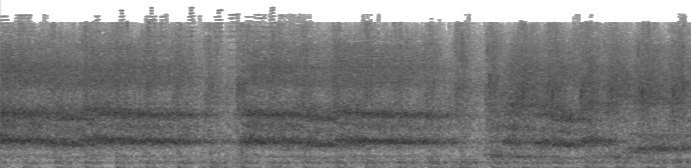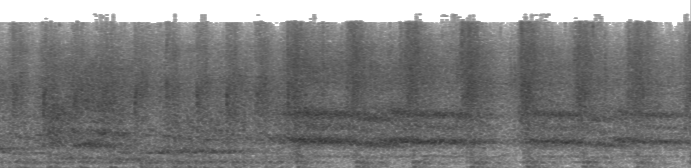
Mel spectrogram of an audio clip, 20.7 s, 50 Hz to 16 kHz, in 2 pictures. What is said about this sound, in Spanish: Se acabó lo que se daba. Final del partido. Alegría en la grada. Holgorio con una victoria importantísima. 5-1 ha ganado el Racing.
